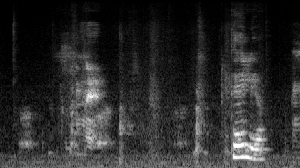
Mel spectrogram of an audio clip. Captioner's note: achmet – artificial male voice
